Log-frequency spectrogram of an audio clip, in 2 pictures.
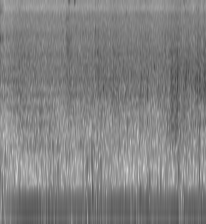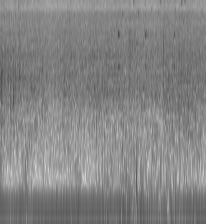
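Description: Tyres rumble and crunch over a rough dirt track.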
